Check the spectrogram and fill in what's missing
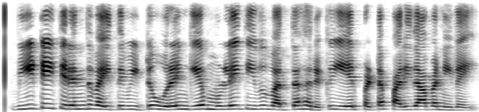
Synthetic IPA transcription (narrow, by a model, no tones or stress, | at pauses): ʋiːʈːɐɪt̪ːɪɾɐnd̪ɯʋɐɪt̪ːɯʋɪʈːɯʊrɐɪŋɡɪjɐmʊɭːɐɪt̪iːʋɯʋɐɾt̪ɐɣɐɾɯkːɯeːrpɐʈːɐpɐɾɪðaːbɐnɪlɐɪ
